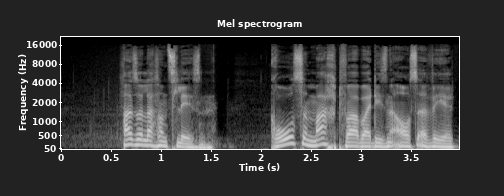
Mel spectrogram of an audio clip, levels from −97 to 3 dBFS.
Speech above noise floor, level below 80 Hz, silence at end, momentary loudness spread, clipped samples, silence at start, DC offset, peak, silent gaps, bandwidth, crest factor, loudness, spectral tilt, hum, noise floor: 40 dB; -38 dBFS; 0 s; 6 LU; under 0.1%; 0.6 s; under 0.1%; -6 dBFS; none; 16.5 kHz; 14 dB; -20 LUFS; -5.5 dB/octave; none; -59 dBFS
